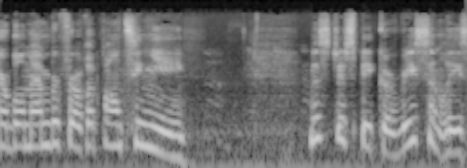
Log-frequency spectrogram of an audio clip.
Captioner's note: speaking French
